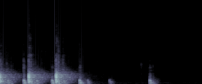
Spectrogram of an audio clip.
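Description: Knocks on a door, a quick close series of firm raps followed by a couple of softer, spaced taps, then silence.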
